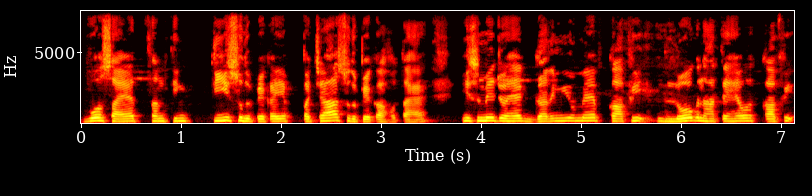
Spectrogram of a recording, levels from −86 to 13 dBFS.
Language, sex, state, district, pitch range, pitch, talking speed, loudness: Hindi, male, Uttar Pradesh, Muzaffarnagar, 165-195 Hz, 180 Hz, 200 wpm, -15 LUFS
